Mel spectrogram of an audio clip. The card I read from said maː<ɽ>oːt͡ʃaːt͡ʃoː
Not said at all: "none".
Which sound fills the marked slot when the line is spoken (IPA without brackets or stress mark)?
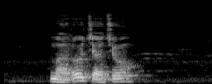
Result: ɾ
